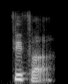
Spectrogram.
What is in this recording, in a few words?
"FIFA", Indian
